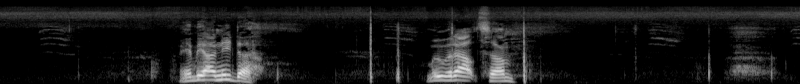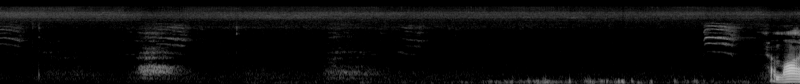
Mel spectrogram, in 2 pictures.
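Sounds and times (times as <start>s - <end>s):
steady high hiss: 0.0s - 16.0s
faint bird chirps: 0.4s - 0.8s, 3.6s - 4.3s, 6.0s - 8.4s, 9.2s - 10.4s, 11.8s - 12.7s, 14.9s - 15.8s
soft lower bird calls: 0.4s - 0.8s, 3.4s - 4.3s, 6.1s - 8.6s, 9.2s - 10.5s, 11.3s - 12.6s, 15.0s - 15.7s.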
